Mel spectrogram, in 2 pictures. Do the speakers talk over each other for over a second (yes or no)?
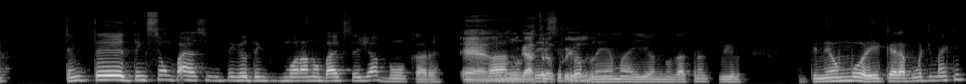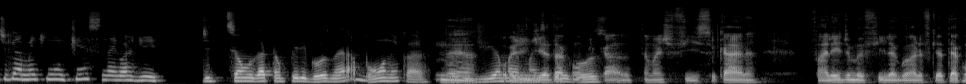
yes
